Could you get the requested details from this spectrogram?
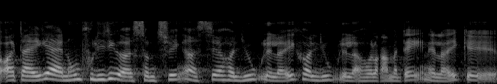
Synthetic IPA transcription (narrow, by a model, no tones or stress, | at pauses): ʔɒ̽d̥ɑ̈e̝ɡ̥əæɐno̝ːn̩pʰo̝lit͡sʰiɡ̥ɐːsɒ̽mt͡sʰʋe̝ŋ̰ɐɒ̽st͡sʰe̝æɦɒ̽ləjṵːlelɐe̝ɡ̥əhɒ̽ləjṵːlelɐɦɒ̽ləʁɑ̈mæd̥ɛ̰ːnelɐe̝ɡ̥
